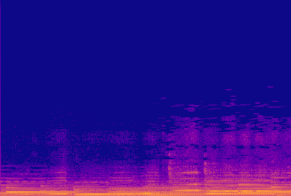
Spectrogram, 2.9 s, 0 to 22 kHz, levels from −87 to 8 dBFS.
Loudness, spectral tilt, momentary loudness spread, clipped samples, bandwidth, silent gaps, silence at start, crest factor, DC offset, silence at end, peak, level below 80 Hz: -19 LUFS; -9 dB/octave; 4 LU; under 0.1%; 7.4 kHz; none; 0 s; 12 dB; 0.2%; 0 s; -6 dBFS; -50 dBFS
